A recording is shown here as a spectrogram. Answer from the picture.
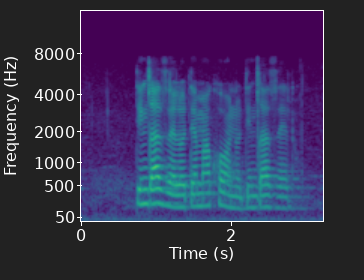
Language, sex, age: Swati, female, 19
